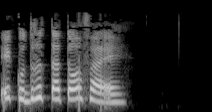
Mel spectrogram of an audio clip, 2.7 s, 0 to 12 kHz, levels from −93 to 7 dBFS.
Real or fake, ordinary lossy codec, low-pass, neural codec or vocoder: fake; MP3, 32 kbps; 10.8 kHz; vocoder, 44.1 kHz, 128 mel bands every 512 samples, BigVGAN v2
